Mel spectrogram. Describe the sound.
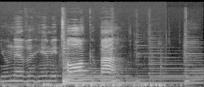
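A song plays with a male voice singing a slow, steady melody over sustained instrumental chords and a low bass line, loud and close throughout.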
